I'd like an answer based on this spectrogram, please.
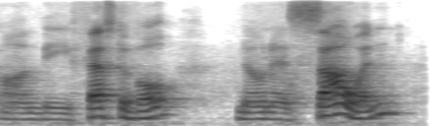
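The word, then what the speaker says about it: Samhain: the festival known as Sin, spelled S A M H A I N. It looks like Sam Hayne, but it's pronounced sawin.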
